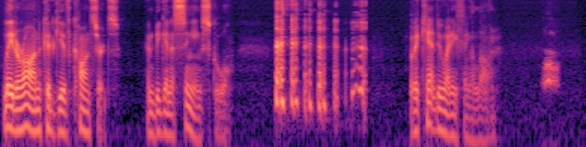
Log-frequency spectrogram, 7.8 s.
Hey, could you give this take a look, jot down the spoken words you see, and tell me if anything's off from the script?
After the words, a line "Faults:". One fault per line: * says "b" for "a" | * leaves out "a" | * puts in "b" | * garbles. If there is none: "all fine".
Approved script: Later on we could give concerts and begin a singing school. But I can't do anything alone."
Later on could give concerts and begin a singing school. But I can't do anything alone."
Faults:
* leaves out "we"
